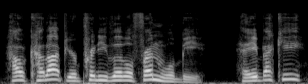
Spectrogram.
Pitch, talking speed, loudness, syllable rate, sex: 175 Hz, 215 wpm, -17 LUFS, 5.2 syllables/s, male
